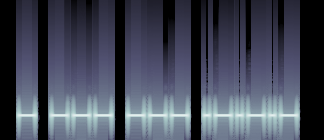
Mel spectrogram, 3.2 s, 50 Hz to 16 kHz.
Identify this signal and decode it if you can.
Morse code, heard as a keyed tone, about 22 wpm, 700 Hz. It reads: TOO.
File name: practice / 22wpm / Sentences with 8-Word Phrases - 22wpm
